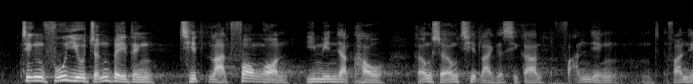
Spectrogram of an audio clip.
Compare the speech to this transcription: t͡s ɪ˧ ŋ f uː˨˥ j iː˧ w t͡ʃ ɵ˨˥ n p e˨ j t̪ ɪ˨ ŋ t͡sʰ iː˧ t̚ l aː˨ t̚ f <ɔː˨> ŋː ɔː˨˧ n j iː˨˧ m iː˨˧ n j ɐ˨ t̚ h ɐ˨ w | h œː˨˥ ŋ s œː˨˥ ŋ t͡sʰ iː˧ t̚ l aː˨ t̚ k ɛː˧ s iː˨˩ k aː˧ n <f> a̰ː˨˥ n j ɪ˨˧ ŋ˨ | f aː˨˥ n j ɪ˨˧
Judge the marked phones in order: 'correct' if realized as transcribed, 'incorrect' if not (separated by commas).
incorrect, correct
